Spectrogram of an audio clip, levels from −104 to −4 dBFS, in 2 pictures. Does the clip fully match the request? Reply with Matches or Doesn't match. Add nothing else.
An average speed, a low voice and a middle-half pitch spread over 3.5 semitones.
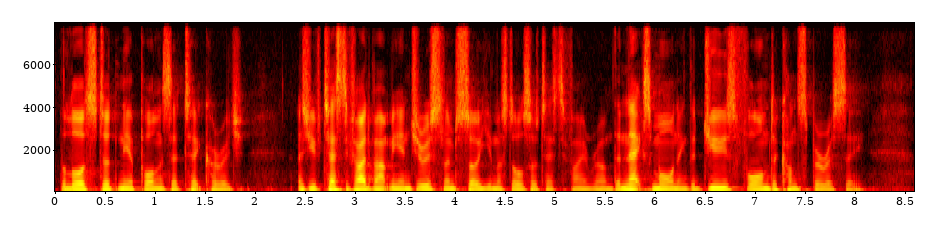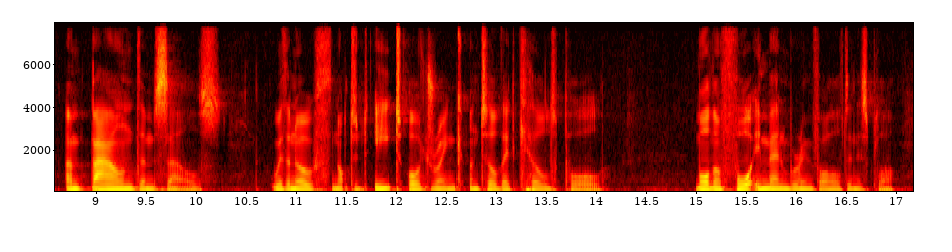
Doesn't match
